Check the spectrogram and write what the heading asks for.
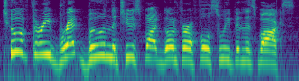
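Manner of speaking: high, loud hype announcement; excited. Real, not acted. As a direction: call it out like a big hit. Announcing big hit on stream.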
